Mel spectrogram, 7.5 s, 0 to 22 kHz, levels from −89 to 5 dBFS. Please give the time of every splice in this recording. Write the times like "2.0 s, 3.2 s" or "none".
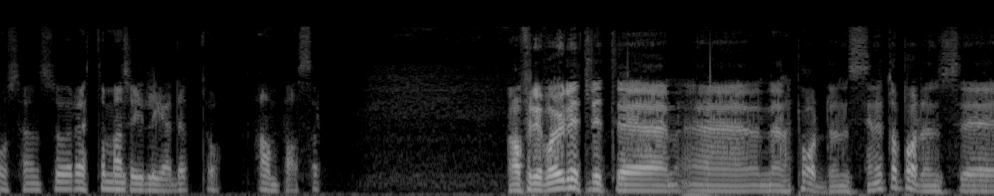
0.9 s, 1.8 s, 4.4 s, 5.9 s, 6.5 s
